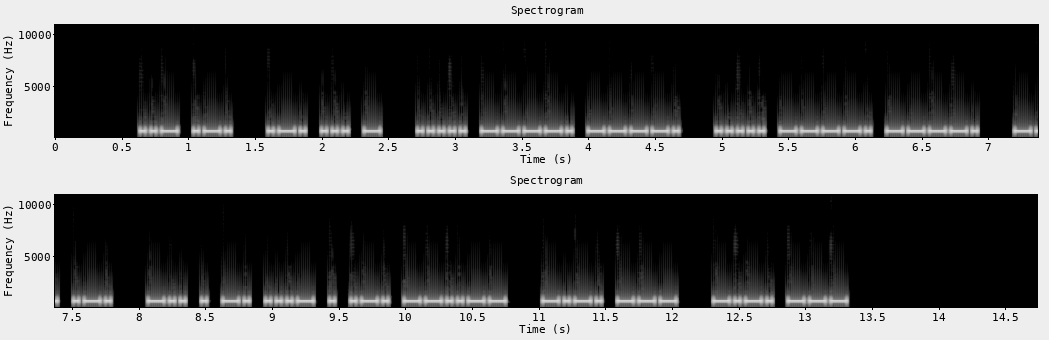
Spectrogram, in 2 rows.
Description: Morse code, heard as a keyed tone, about 32 wpm, 700 Hz. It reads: UR RST 599 599 NR DENVER, CO CO
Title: Practice QSO - Exchange 1 - Beginning - 30wpm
